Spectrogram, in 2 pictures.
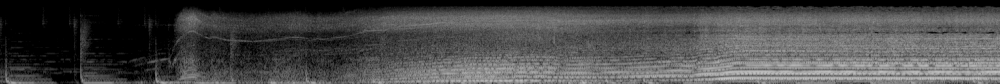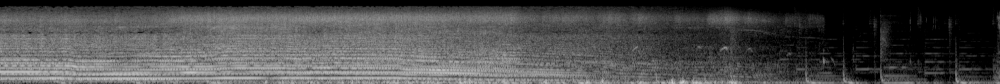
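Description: DJI Mavic 2 Pro quadcopter's motors and propellers spinning up into a whine about two seconds in, rising in pitch, then holding high and steady while the drone strains against a 1.5 kg jug of water on a rope that is too heavy for it to lift. The whine falls away again near the end as the motors wind down.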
